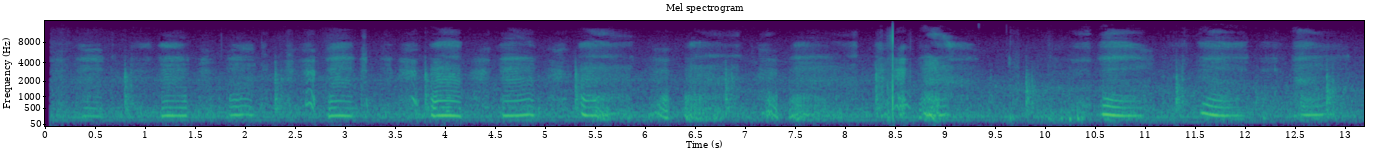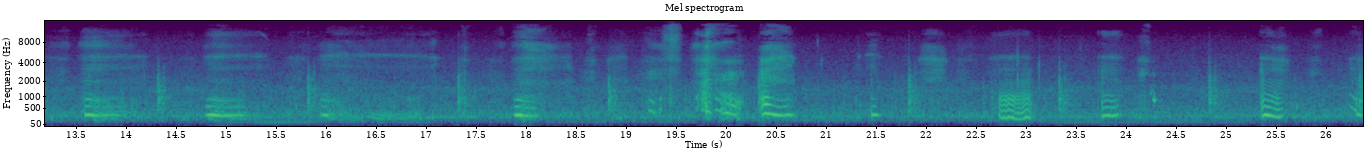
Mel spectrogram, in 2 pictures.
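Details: Sleeping newborn swaddled at a 30-degree upright angle in a baby swing makes a squeaky, crowing noise on each in-breath; inspiratory stridor from laryngomalacia, said to sound worse lying on his back.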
